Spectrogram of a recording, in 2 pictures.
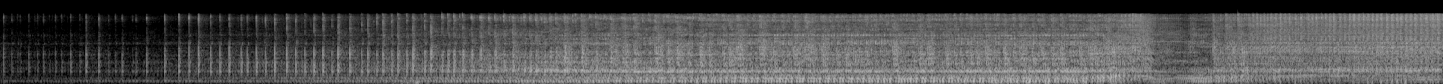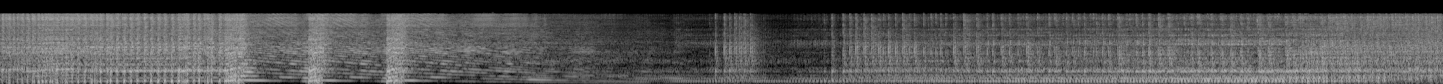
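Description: Yamaha F1ZR's tuned 116cc two-stroke engine, coming closer and growing louder, then running at a high, steady speed. About two-thirds of the way through, the throttle is blipped sharply twice and the revs fall away, nearly dying, before the engine picks up and runs on.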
